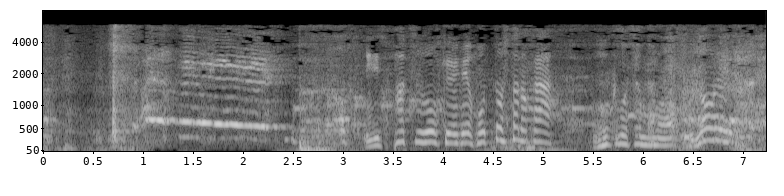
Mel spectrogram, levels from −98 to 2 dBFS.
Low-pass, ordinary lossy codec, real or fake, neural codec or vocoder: 7.2 kHz; MP3, 24 kbps; fake; autoencoder, 48 kHz, 32 numbers a frame, DAC-VAE, trained on Japanese speech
